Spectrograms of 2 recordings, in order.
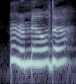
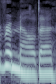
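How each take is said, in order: First: High, sing-song call. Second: Said in the usual way. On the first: A narrator's reading. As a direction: call her name up high. Hostess calls to her mother.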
